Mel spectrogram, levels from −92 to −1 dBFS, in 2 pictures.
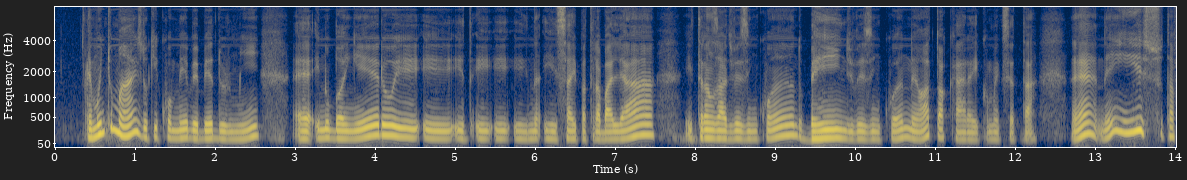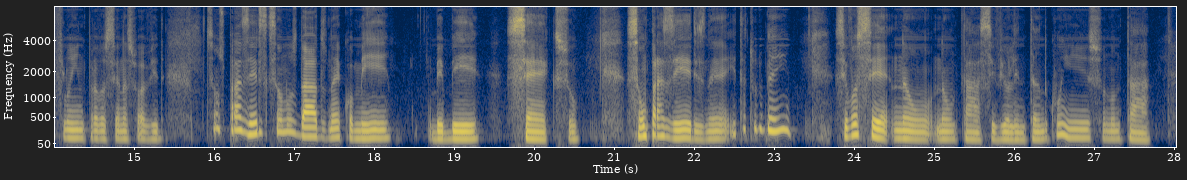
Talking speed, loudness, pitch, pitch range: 175 wpm, -21 LUFS, 125 Hz, 115-155 Hz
